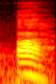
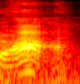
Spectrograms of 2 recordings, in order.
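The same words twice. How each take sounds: First: A plain open vowel with a relaxed throat. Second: A vowel squeezed tightly in the throat. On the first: It is the ordinary French vowel. "ça c'est normal, c'est bien clair, on reconnaît ça en français" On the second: It is the sound of the letter just written. "c'est cette lettre-là que je viens d'écrire"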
